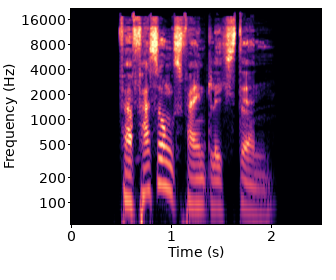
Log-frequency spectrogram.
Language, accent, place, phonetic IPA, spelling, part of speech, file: German, Germany, Berlin, [fɛɐ̯ˈfasʊŋsˌfaɪ̯ntlɪçstn̩], verfassungsfeindlichsten, adjective, De-verfassungsfeindlichsten.ogg
- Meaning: 1. superlative degree of verfassungsfeindlich 2. inflection of verfassungsfeindlich: strong genitive masculine/neuter singular superlative degree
